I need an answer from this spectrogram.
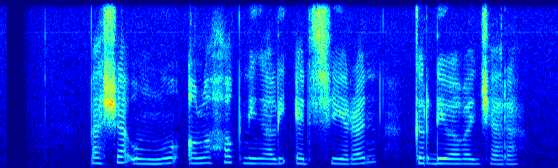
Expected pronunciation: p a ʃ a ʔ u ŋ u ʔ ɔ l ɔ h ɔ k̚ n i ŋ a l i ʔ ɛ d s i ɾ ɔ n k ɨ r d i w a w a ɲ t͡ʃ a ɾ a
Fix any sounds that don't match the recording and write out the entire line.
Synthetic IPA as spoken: p a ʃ a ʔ u ŋ u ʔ ɔ l ɔ h ɔ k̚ n i ŋ a l i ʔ ɛ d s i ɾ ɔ n k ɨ r d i w a w a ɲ t͡ʃ a ɾ a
